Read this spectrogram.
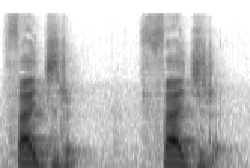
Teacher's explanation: Jim is a qalqala letter, same as dal is a qalqala letter. So we'll have an echoing sound, the qalqala, but make sure that it does not turn into a haraka, a fatha, or dhamma, or kasra.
